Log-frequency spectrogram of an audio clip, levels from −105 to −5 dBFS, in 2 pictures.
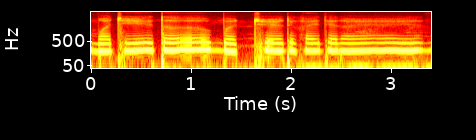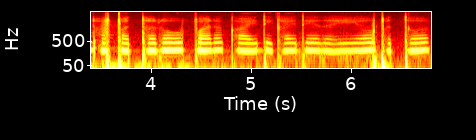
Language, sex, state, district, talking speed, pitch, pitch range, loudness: Urdu, female, Bihar, Kishanganj, 130 wpm, 215 Hz, 210-220 Hz, -20 LUFS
